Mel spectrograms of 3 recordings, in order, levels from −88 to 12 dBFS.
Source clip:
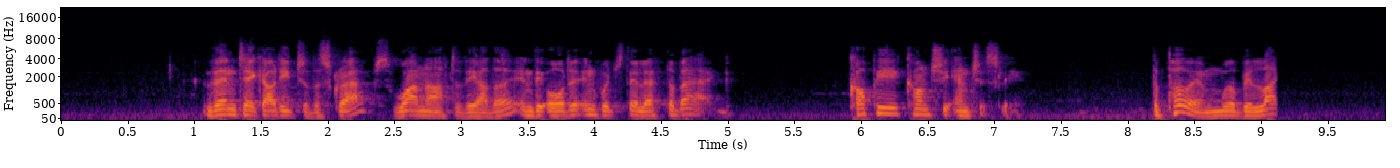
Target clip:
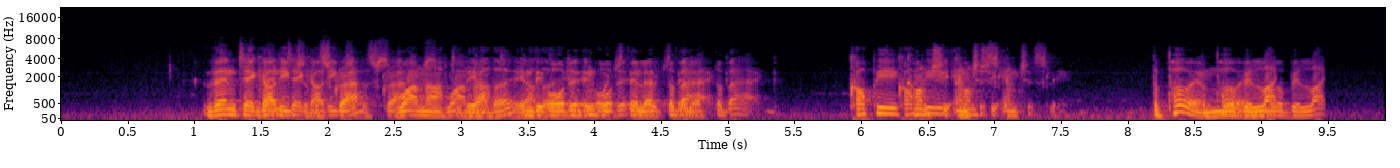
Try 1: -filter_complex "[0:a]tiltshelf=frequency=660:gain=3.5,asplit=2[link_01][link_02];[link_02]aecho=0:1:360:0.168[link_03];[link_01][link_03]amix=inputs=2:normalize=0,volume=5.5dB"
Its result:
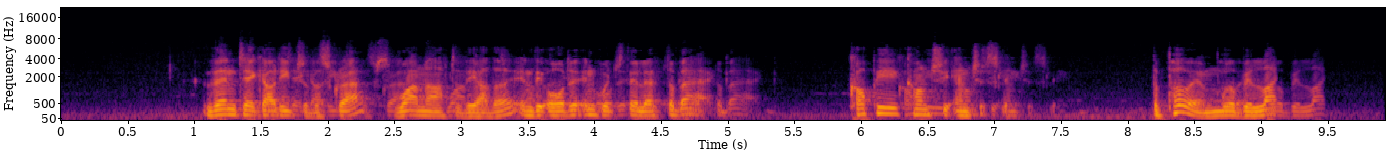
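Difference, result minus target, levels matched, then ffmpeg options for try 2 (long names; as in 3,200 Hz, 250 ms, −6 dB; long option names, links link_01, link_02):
echo-to-direct −10 dB
-filter_complex "[0:a]tiltshelf=frequency=660:gain=3.5,asplit=2[link_01][link_02];[link_02]aecho=0:1:360:0.531[link_03];[link_01][link_03]amix=inputs=2:normalize=0,volume=5.5dB"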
